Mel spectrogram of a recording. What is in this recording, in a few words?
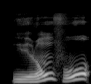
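"羽绒服", Mandarin Chinese; HSK6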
